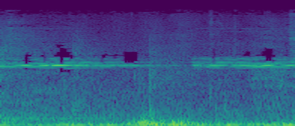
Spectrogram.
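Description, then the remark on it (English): A steady, high-pitched electronic alarm tone rings continuously over a low rumbling background, fairly loud and unbroken for the whole stretch, with no talking; an alarm in a New York subway station, set off by people skipping the turnstiles without paying. “That's what that alarm's for.”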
